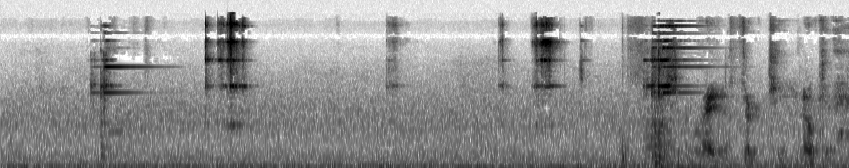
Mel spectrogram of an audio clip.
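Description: A metal rod clinks against a steel press.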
